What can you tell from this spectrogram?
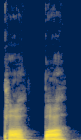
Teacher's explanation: For the pa, ba pair, the stop happens at the lips.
